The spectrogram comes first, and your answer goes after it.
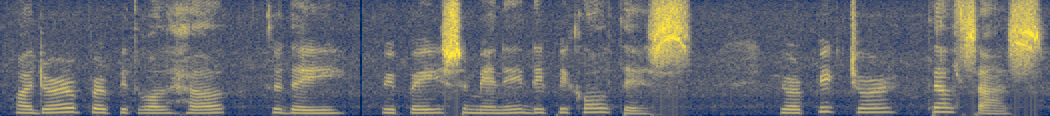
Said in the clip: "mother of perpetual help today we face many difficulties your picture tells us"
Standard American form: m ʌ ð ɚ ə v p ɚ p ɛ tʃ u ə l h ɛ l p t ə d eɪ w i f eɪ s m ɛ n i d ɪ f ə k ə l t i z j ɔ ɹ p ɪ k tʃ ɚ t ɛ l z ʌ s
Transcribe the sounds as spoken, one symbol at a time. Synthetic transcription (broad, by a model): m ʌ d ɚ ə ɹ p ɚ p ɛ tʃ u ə l h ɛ l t t ə d eɪ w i p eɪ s m ɛ n i d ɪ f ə k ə l t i s j ɔ ɹ p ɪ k tʃ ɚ t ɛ l s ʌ s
